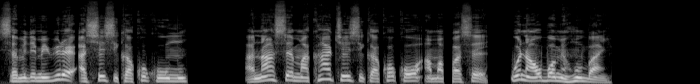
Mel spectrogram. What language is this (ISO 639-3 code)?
aka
